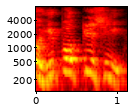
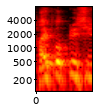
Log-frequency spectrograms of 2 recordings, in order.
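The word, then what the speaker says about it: hypocrisy: মনে রেখো হিপোক্রিসি, হাইপোক্রিসি নয়।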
